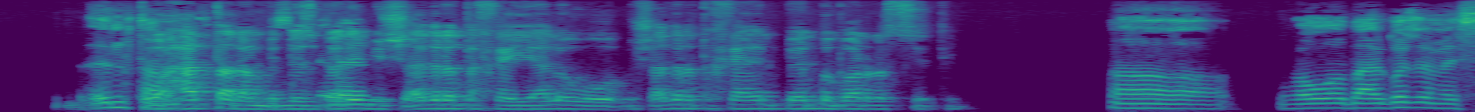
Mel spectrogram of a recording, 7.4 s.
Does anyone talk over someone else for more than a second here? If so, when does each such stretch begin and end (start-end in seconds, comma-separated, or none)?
0.7-1.9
